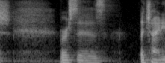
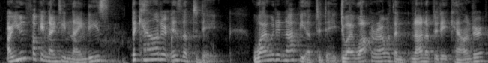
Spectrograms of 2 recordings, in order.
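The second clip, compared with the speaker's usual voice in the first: higher-pitched, exasperated disbelief; indignant rant; 4 semitones higher than usual. Acted. Ranting at coworkers who email about the calendar, indignant. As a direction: tell off a clueless coworker, incredulous.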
